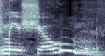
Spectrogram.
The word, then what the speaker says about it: Michonne: walking dead and i was writing how to pronounce her name it's me shone much better than me it's me soon soon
